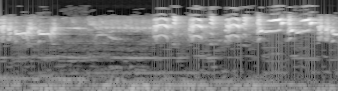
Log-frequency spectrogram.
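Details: Icterine warbler giving quieter mixed notes that build into loud, rapidly repeated arched chirps and sharp whistles, about two a second, with varied phrasing.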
